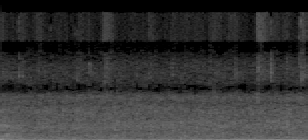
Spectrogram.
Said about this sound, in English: It's raining. It's raining, and it's very welcome.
